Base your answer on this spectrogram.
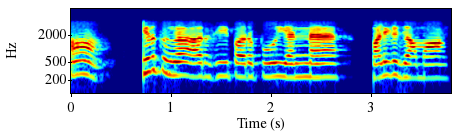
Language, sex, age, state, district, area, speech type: Tamil, female, 45-60, Tamil Nadu, Viluppuram, rural, conversation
